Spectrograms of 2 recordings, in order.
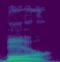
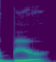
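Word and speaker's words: Bhaer: at his horrid name it isn't pronounced either bear or beer as people will say it but something between the two as only Germans can give it I'm glad you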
